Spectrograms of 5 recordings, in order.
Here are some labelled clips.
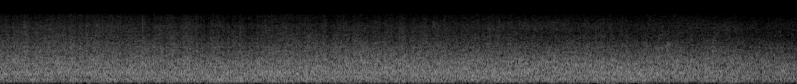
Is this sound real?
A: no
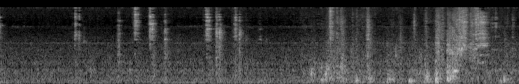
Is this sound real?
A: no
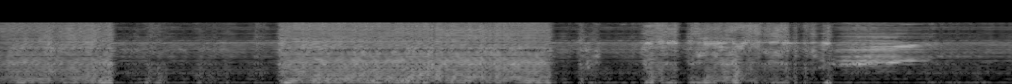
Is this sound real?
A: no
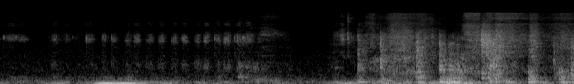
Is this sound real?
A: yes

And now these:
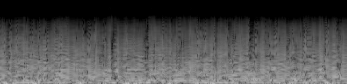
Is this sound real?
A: no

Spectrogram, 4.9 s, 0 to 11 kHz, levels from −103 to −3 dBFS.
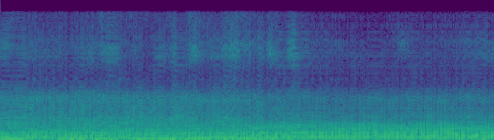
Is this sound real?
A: no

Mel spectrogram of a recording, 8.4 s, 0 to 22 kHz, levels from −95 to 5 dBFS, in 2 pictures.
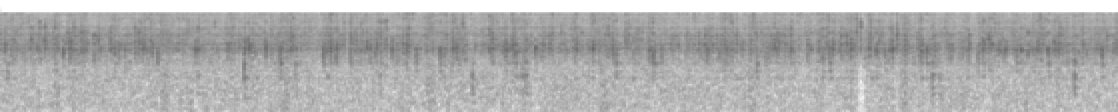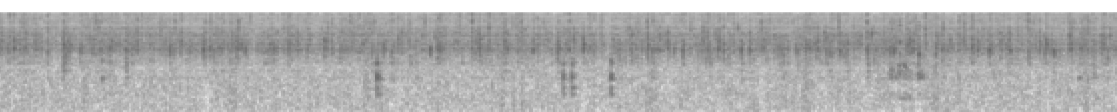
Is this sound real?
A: yes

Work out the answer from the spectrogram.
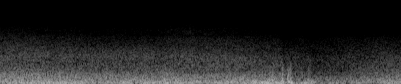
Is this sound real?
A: yes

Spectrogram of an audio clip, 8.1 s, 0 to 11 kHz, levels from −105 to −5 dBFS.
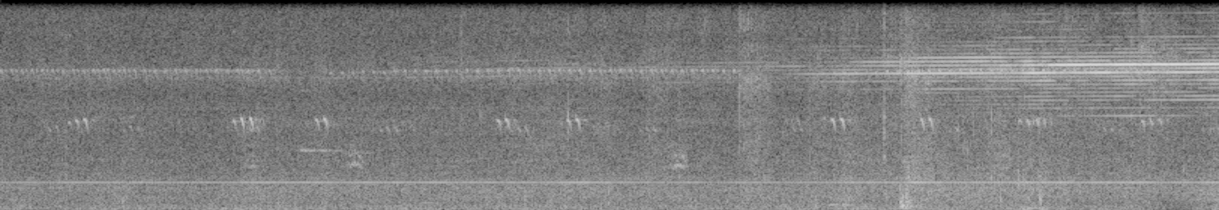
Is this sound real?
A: yes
